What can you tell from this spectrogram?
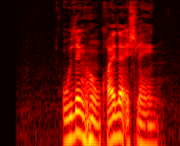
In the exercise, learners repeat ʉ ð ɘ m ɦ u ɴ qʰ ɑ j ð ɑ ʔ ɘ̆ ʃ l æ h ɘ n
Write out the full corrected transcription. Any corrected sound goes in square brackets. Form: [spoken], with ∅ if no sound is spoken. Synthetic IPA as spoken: ʉ ð ɘ [ŋ] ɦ u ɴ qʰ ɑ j ð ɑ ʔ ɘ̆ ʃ l æ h ɘ [ŋ]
